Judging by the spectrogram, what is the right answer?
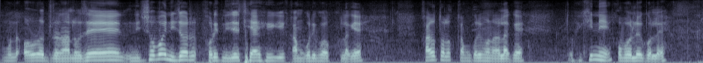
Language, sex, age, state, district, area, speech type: Assamese, male, 18-30, Assam, Barpeta, rural, spontaneous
